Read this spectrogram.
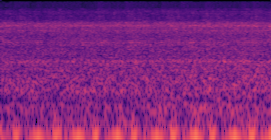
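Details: Small-block Chevy truck just after replacing the mechanical fuel pump and fuel filter, checked with no leaks. A deep, even burble pulses steadily at idle with no misses or knocks; running healthy.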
